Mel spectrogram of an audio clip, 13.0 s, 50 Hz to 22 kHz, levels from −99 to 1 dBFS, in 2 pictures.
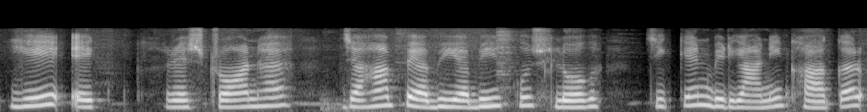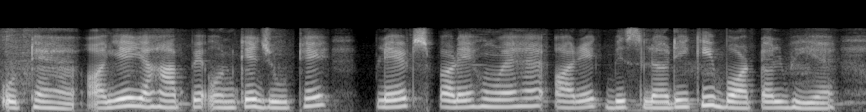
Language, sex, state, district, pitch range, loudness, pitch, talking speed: Hindi, male, Bihar, Gaya, 225-275 Hz, -18 LUFS, 245 Hz, 145 wpm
